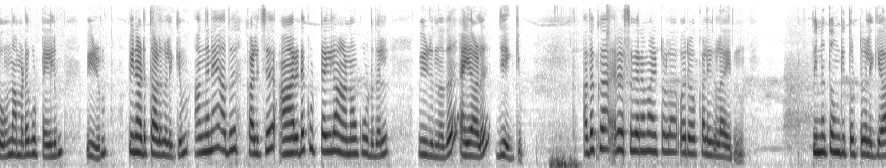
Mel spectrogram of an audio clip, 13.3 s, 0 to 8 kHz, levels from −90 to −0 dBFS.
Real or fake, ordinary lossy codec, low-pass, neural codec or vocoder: real; none; 7.2 kHz; none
